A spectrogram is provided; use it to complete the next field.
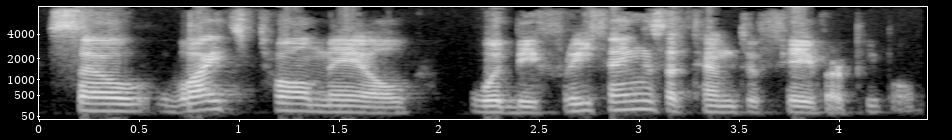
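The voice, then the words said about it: Weird-sounding foreign accent. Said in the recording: “I have a foreign accent, weird-sounding foreign accent”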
